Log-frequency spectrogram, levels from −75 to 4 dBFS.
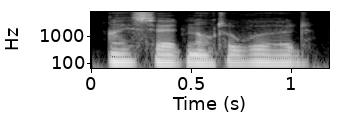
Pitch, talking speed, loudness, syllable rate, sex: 100 Hz, 250 wpm, -15 LUFS, 4.9 syllables/s, male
